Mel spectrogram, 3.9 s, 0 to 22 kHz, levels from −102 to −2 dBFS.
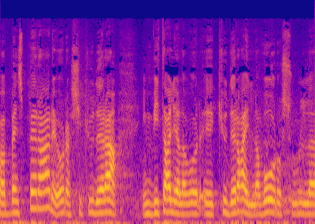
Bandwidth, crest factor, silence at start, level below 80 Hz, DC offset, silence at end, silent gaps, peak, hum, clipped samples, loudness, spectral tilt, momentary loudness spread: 15 kHz; 20 dB; 0 s; -44 dBFS; under 0.1%; 0 s; none; -2 dBFS; none; under 0.1%; -21 LUFS; -5 dB/octave; 8 LU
